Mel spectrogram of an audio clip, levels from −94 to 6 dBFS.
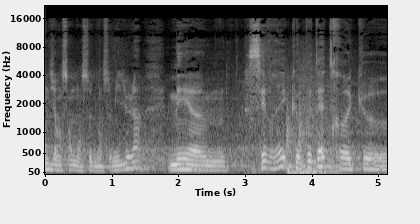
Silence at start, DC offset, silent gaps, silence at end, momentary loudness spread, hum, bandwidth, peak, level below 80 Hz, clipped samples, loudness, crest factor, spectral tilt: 0 s; under 0.1%; none; 0 s; 9 LU; none; 16.5 kHz; -4 dBFS; -36 dBFS; under 0.1%; -20 LUFS; 16 dB; -5.5 dB/octave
